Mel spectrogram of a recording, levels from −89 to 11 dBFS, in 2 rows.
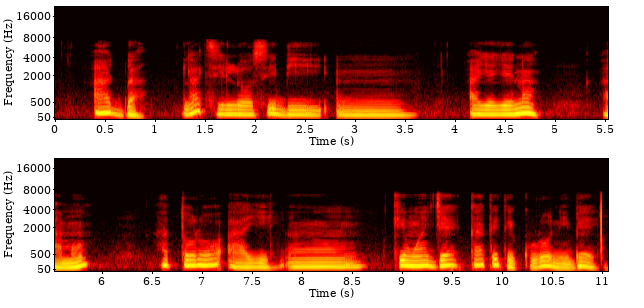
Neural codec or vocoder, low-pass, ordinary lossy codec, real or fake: none; 7.2 kHz; none; real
